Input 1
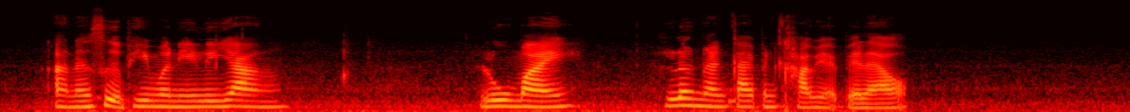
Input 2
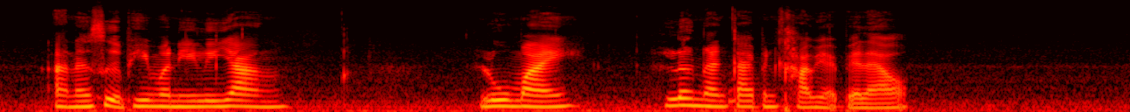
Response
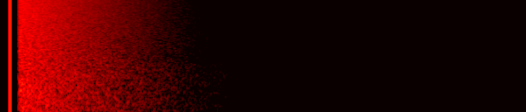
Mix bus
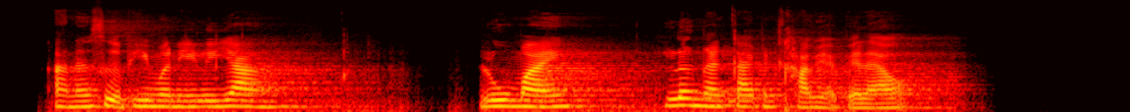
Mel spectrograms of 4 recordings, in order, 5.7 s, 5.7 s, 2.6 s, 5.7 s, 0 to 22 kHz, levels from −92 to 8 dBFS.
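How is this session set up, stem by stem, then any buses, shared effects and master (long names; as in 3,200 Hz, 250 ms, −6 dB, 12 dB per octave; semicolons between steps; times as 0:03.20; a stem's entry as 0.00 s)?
+1.0 dB, 0.00 s, send −17 dB, mains-hum notches 50/100/150/200/250 Hz
−5.5 dB, 0.00 s, send −7 dB, no processing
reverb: on, RT60 1.6 s, pre-delay 43 ms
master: noise gate −46 dBFS, range −39 dB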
